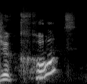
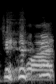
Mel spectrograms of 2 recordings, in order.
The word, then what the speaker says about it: Jacot: So it's Jacot Delahaye. Okay, so I know I'm not going to. But now that we got that out the way, let's just go So on. y'all know the correct pronunciation. Y'all know what you got. But trust me, I was Jaquatting it. Like if y'all go and look at my Instagram, I got Jaquat, I got Jacob, I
